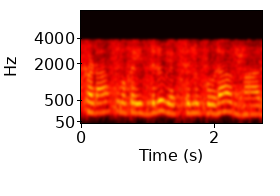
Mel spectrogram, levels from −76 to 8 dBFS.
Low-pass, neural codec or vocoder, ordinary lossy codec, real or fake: 7.2 kHz; vocoder, 44.1 kHz, 80 mel bands, Vocos; AAC, 16 kbps; fake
